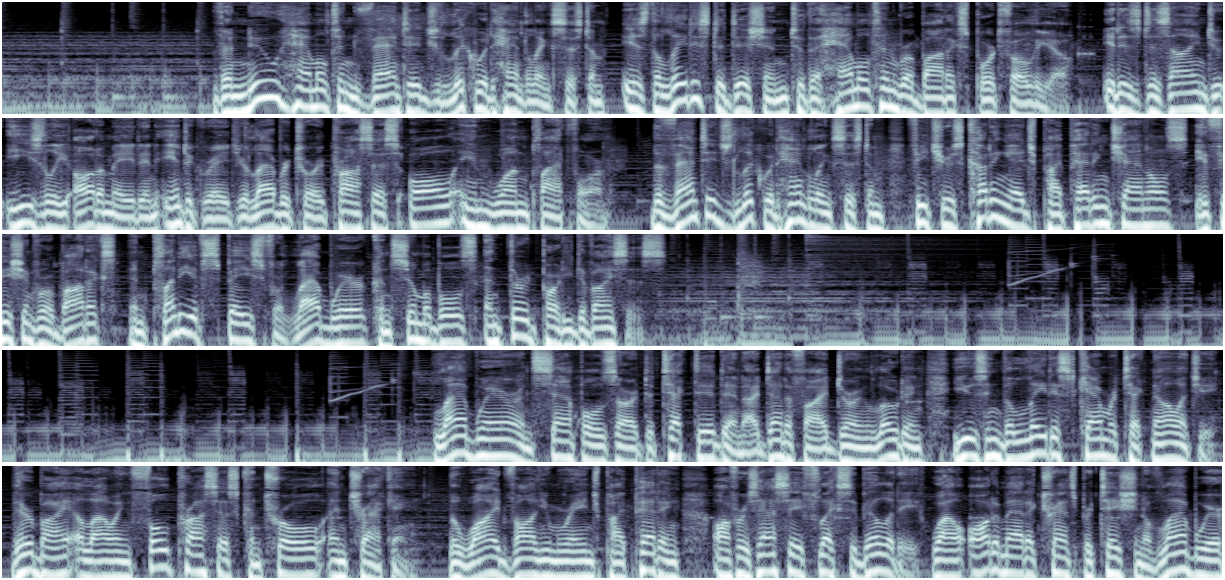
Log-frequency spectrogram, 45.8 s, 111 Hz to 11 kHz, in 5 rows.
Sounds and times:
Music: 0:00.0 - 0:45.7
Speech: 0:01.6 - 0:23.3, 0:30.7 - 0:45.7.

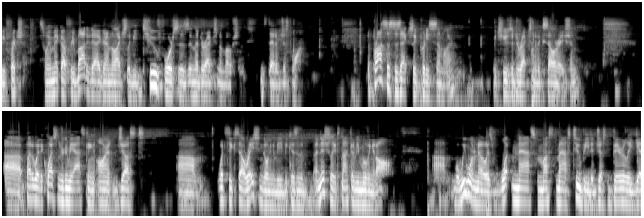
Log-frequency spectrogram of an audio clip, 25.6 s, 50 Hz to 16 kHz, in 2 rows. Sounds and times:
Speech: 0:00.0 - 0:06.1, 0:07.2 - 0:11.6, 0:12.8 - 0:20.7, 0:21.4 - 0:25.5.

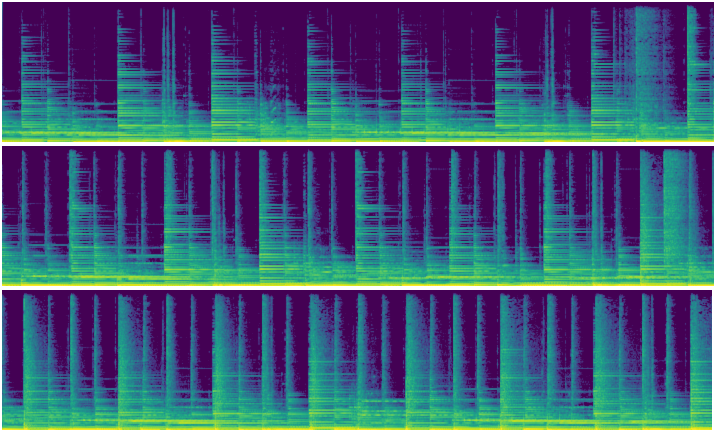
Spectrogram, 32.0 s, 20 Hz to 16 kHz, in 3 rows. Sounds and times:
Music: 0:00.0 - 0:32.0.

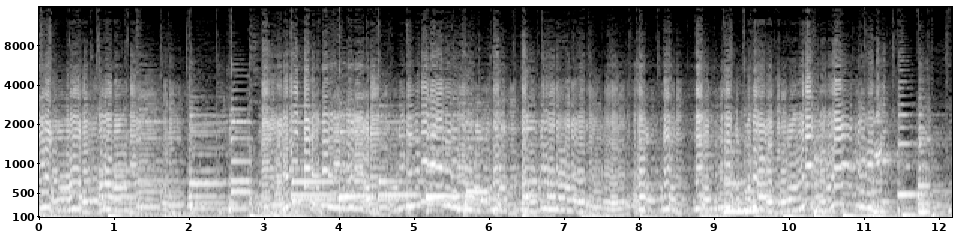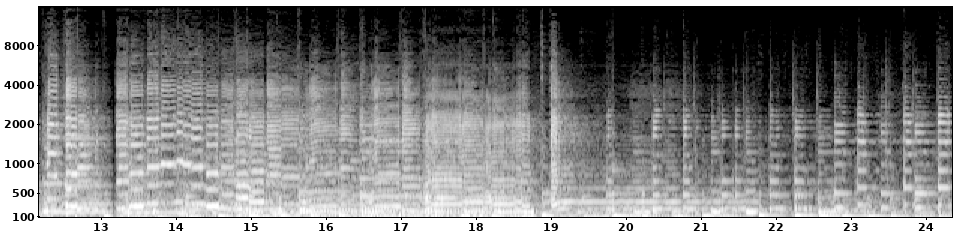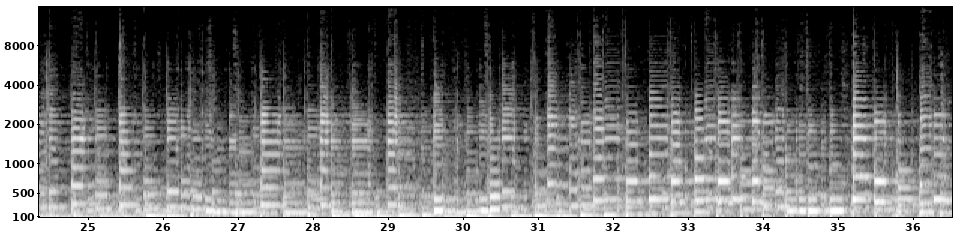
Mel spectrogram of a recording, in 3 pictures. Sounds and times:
Blues: 0:00.0 - 0:36.5
Double bass: 0:00.0 - 0:36.5
Jazz: 0:00.0 - 0:36.5
Saxophone: 0:00.0 - 0:36.5.

